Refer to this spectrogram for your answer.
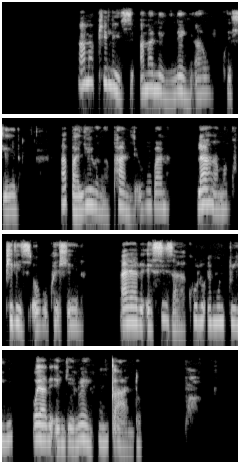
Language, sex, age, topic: North Ndebele, male, 25-35, health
